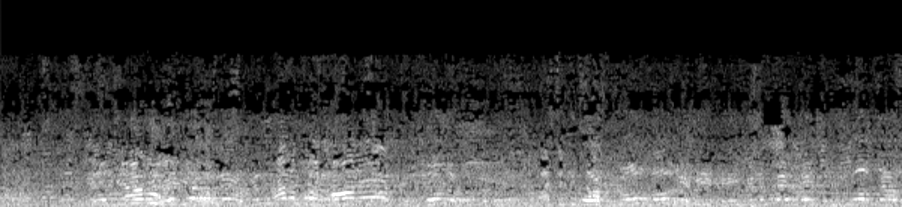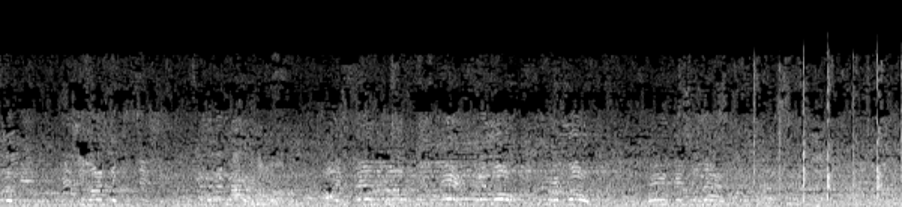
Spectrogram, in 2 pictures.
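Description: Spectators cheer and shout encouragement loudly.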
